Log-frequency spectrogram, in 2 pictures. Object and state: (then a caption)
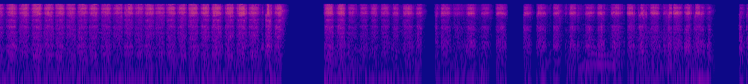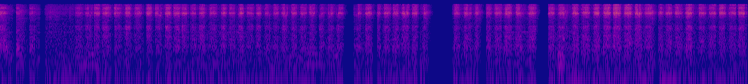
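Pencil sketching on a paper pad. A yellow pencil sketches with rapid rubbing strokes on a white paper sketch pad held by its top edge. It makes a dense, scratchy graphite rasp with a bright hiss and a soft low rumble underneath. The strokes run in long bursts broken by a few brief silent pauses.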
